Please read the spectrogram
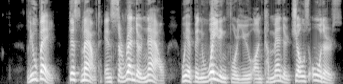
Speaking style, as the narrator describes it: The two generals at the head of this roadblock shouted sternly

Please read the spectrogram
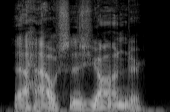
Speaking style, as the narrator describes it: Scrooge exclaimed

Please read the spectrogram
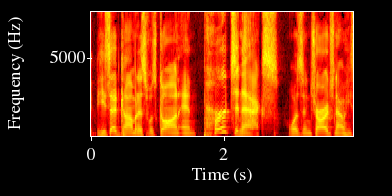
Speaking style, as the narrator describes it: he said very loudly

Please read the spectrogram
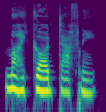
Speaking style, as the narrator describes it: Simon gasped

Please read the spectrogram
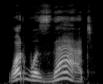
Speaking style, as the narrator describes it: cried the doctor

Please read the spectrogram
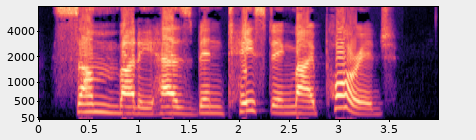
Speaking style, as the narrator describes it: The great big bear said in his great big voice

